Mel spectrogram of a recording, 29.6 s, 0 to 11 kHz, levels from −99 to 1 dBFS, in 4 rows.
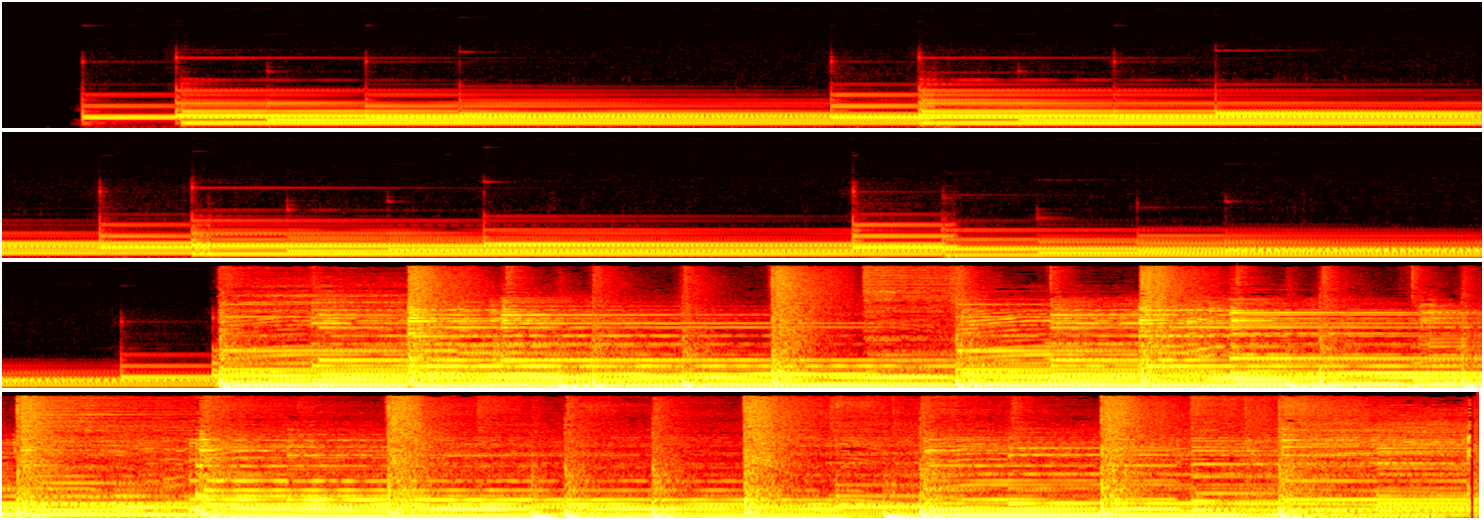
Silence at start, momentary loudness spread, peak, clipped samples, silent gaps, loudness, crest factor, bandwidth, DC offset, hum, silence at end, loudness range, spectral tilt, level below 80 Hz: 0.4 s; 16 LU; 0 dBFS; under 0.1%; none; -15 LUFS; 14 dB; 10 kHz; under 0.1%; none; 0.05 s; 15 LU; -6.5 dB/octave; -18 dBFS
